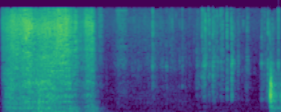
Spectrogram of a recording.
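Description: A wooden board scraping as it is slid across a wooden workbench, a rough noise lasting about a second and a half. A sharp knock follows near the end.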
